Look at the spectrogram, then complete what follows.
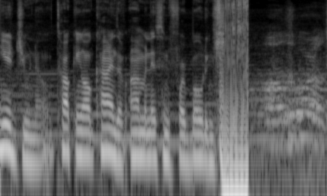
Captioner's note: glitch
